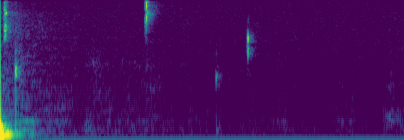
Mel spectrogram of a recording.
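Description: Near silence with two faint, short, high-pitched clicks about half a second apart, just after a voice stops at the very start.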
